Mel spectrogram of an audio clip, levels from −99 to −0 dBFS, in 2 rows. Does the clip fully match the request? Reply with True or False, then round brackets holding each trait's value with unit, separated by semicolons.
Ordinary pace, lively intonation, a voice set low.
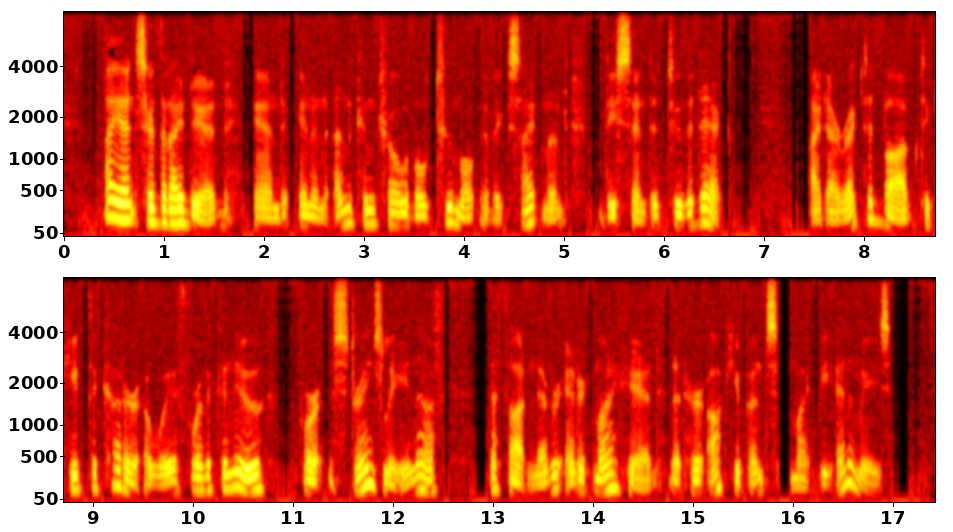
True (145 wpm; 6.0 semitones; 115 Hz)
